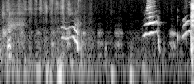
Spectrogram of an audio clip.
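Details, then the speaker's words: Newborn puppy crying during whelping: high, thin, squeaky cries with soft rustling, and a louder cry near the end. The cries are getting stronger after earlier gurgling was heard in its lungs. "stronger cries though you can hear that already getting stronger"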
